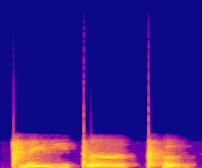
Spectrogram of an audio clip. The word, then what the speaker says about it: neighborhood: many neighborhoods in edmonton to say the word neighborhood we need to remember there are three syllables neighborhoods neighborhoods neighborhoods neighborhood neighborhoods our emphasis is here okay made by hood neighborhood and e i actually says long a may be heard when you punch your stomach and say neighborhood neighborhoods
